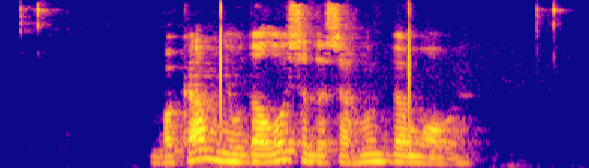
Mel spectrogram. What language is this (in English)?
Belarusian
